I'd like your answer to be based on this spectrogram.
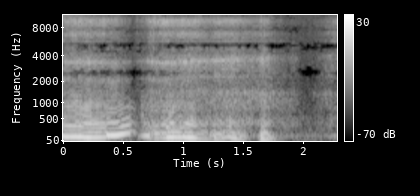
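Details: An English Chocolate Labrador snoring "like a horse" right in the owner's ear: a loud, deep, rattling snore on the in-breath, then a snort and a quieter breath out.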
